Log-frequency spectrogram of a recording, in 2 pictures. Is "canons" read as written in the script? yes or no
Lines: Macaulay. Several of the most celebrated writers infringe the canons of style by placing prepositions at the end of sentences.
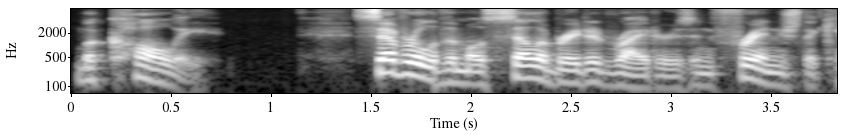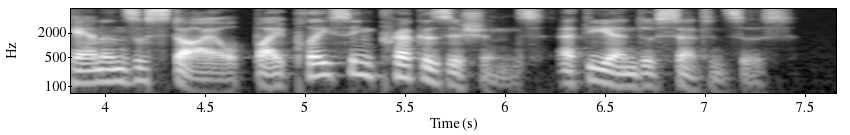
yes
